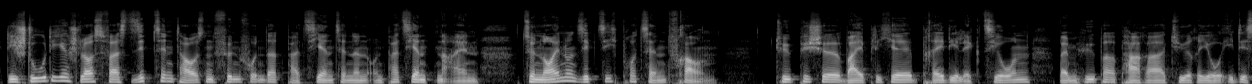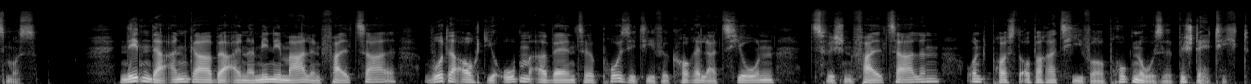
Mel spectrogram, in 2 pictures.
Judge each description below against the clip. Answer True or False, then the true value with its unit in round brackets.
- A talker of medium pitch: False (105 Hz)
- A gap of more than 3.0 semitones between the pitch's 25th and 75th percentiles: True (4.1 semitones)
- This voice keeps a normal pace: False (85 wpm)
